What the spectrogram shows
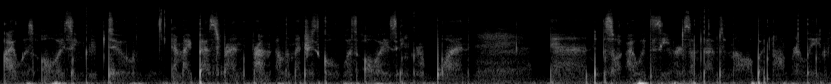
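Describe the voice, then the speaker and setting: Young person whispering a rambling ASMR storytime. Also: a little fast. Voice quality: soft, breathy, unvoiced whisper. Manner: rambling, casual, tangent-prone. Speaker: ASMR video creator.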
